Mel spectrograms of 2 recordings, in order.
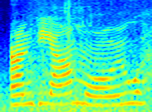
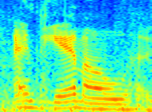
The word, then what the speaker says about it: andiamo: It's like you're saying with an I instead of a Y.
